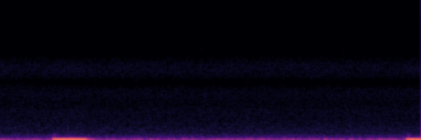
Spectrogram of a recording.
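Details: Sleeping cat snoring with a short, low, whistled nasal tone that dips slightly in pitch, then a second snore starting at the end, over a quiet indoor hum.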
